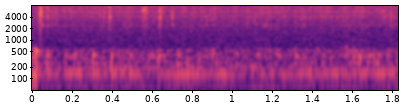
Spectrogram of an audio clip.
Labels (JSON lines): {"label": "ambient", "recorder": "HydroMoth"}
